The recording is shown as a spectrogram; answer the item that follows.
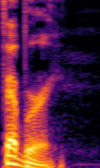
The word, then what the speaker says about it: February: February. – February? – February. February. – February. – Yeah, February. – Huh. Okay. – Do you leave the R out of that right after the B?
